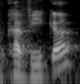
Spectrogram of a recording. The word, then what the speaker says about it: Kawika: aloha has various meanings kawika is spelled with a w but sounded like a v so kavika ah cool okay speaking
